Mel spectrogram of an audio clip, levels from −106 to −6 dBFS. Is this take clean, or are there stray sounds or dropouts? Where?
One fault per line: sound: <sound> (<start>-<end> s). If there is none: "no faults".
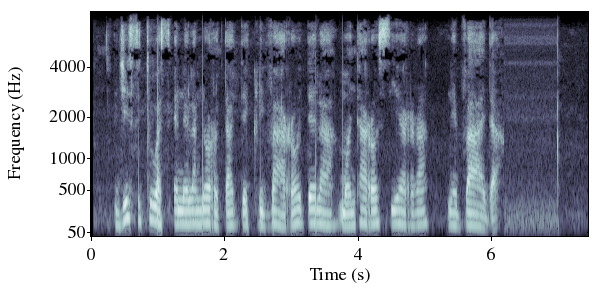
no faults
